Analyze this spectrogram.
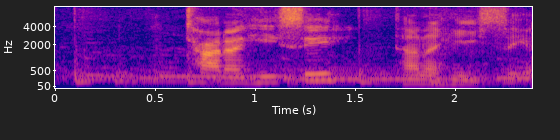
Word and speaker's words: Ta-Nehisi: How do you pronounce his first name correctly? Ta-Nehisi.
